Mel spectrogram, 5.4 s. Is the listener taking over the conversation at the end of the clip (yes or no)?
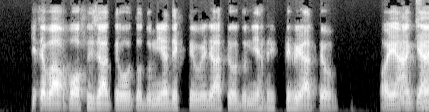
no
